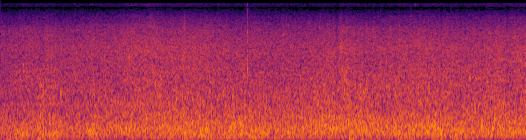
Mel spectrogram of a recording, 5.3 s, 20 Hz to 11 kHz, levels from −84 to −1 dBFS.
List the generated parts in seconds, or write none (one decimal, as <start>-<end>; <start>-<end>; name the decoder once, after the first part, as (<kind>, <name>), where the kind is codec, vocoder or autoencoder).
0.5-1.4 (vocoder, BigVGAN v2)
